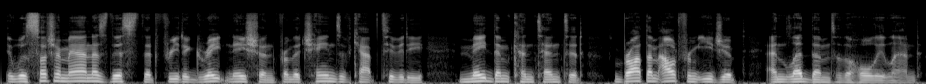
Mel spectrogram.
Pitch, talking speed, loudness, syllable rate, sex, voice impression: 120 Hz, 205 wpm, -19 LUFS, 4.8 syllables/s, male, masculine, adult-like, tensed, powerful, bright, hard, clear, fluent, cool, intellectual, calm, friendly, wild, lively, slightly light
